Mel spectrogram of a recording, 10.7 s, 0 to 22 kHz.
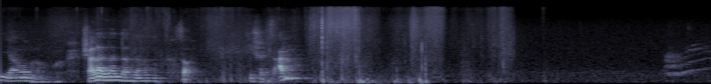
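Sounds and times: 
speech: 0:00.0 - 0:02.9, 0:03.7 - 0:05.0
rustling: 0:00.2 - 0:08.2
soft bumps: 0:01.8 - 0:07.8
cat meowing: 0:10.0 - 0:10.6.

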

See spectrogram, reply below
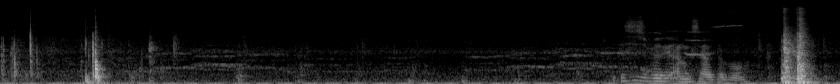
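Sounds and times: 
quiet steady hum in a soundproof room: 0:00.0 - 0:06.7
speech: 0:06.3 - 0:07.6
door of a soundproof room thudding shut: 0:07.8 - 0:08.3.

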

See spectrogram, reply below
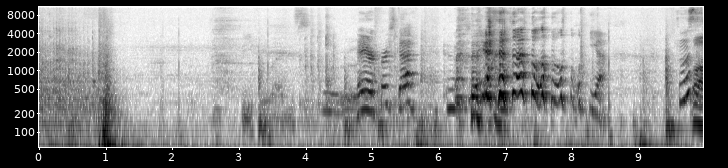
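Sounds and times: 
door thudding shut: 0:00.6 - 0:01.4
speech: 0:04.8 - 0:08.6, 0:09.6 - 0:09.9
laughter: 0:06.1 - 0:08.3.

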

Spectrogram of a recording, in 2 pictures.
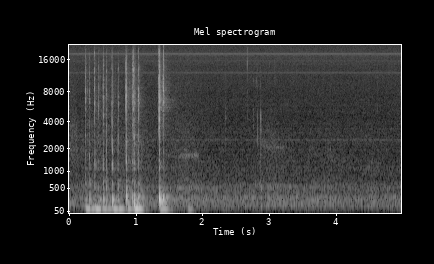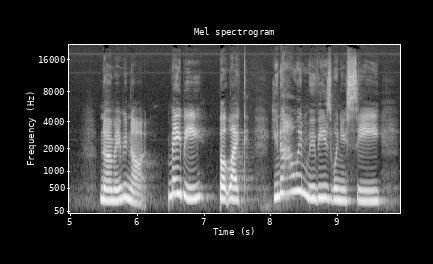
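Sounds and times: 
computer keyboard typing: 0:00.2 - 0:01.6
speech: 0:05.4 - 0:09.8.

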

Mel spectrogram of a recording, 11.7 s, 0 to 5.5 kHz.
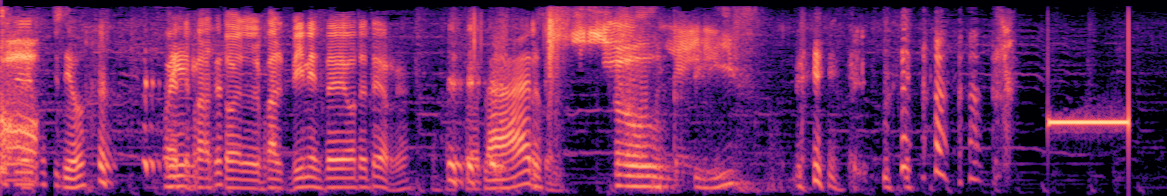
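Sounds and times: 
voice-like vocal sounds and chattering bursts: 0:00.0 - 0:01.2, 0:04.4 - 0:07.8
laughter: 0:00.0 - 0:02.2, 0:04.5 - 0:05.6, 0:07.8 - 0:10.2
speech: 0:00.4 - 0:10.2.

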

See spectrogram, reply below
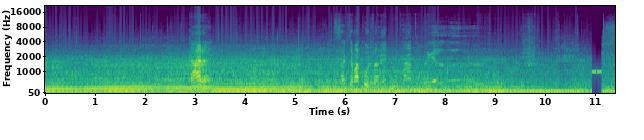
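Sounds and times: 
car driving along a road with engine hum and tire rumble: 0:00.0 - 0:11.3
speech: 0:02.9 - 0:03.5, 0:05.9 - 0:08.2
short electronic beep: 0:10.9 - 0:11.3.

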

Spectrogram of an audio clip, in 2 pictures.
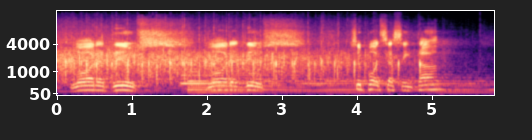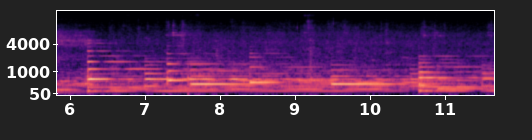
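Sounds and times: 
large church audience applauding after a prayer: 0:00.0 - 0:05.3
sustained keyboard chords: 0:00.0 - 0:11.6
speech: 0:00.2 - 0:03.0, 0:03.9 - 0:05.3.

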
